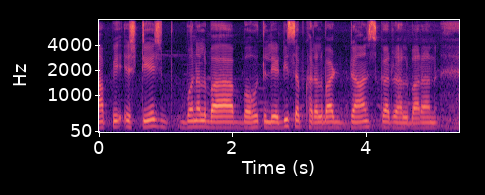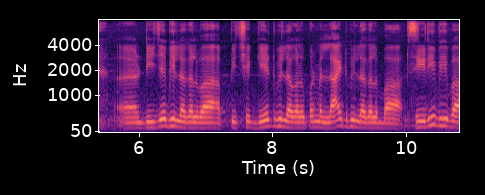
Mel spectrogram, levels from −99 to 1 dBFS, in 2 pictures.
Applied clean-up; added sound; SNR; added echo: none; none; none; none.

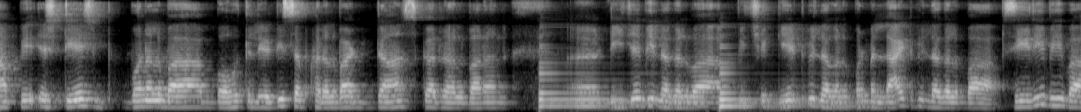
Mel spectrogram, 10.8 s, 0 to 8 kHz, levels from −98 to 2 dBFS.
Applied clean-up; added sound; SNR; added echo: neural mask model DeepFilterNet 3.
